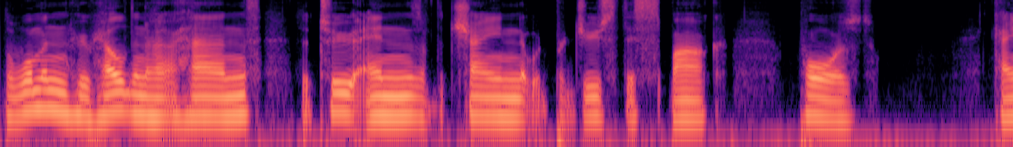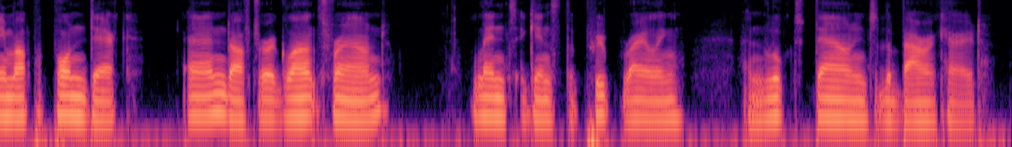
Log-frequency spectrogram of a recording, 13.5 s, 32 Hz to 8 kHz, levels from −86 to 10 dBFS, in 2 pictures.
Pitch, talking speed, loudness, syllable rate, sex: 105 Hz, 175 wpm, -18 LUFS, 4.9 syllables/s, male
